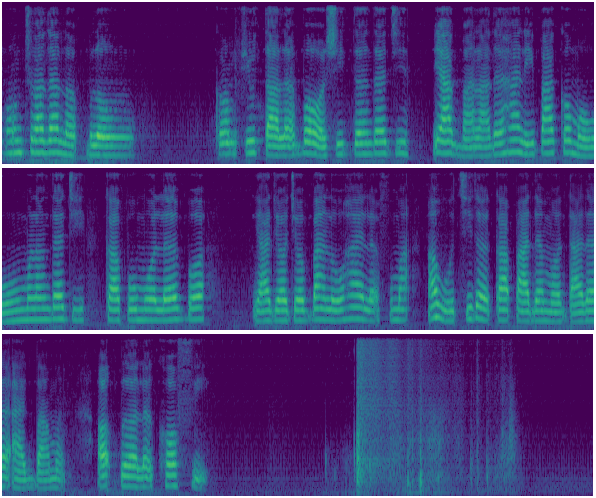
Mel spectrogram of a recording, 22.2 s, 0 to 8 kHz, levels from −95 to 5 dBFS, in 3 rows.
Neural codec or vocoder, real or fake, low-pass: codec, 16 kHz, 0.4 kbps, LongCat-Audio-Codec; fake; 7.2 kHz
